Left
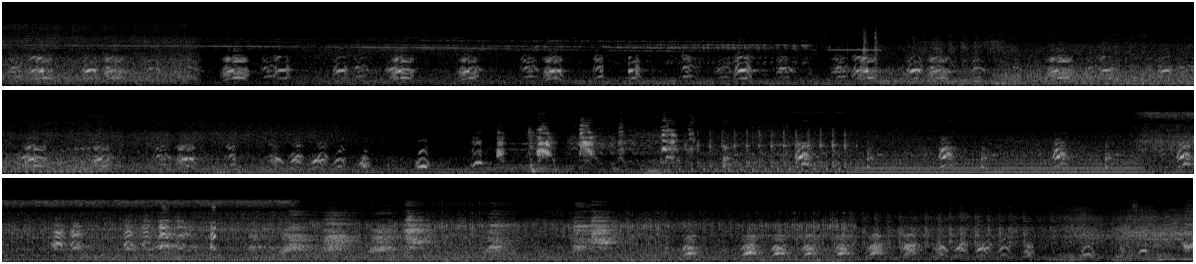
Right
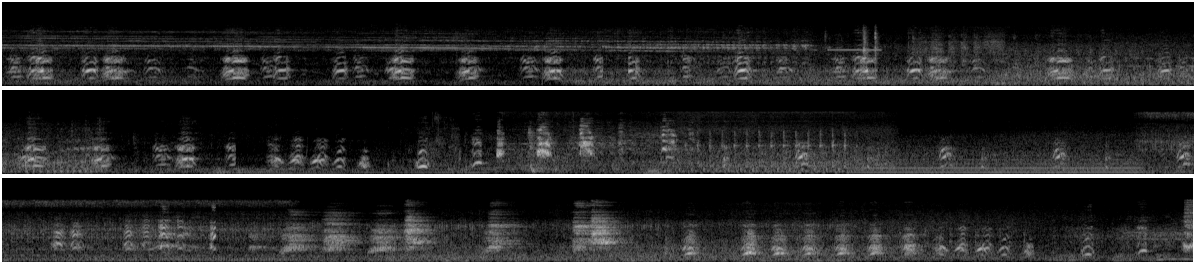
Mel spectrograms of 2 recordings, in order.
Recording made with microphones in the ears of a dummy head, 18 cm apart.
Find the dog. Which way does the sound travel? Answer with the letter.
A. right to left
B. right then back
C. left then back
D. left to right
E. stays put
C.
